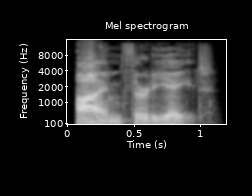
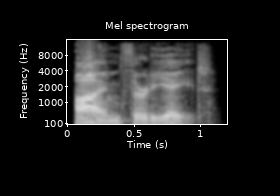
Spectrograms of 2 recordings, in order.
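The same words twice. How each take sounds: The two takes are said the same way.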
